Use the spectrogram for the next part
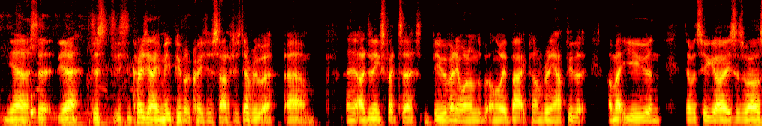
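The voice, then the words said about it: Noticeable accent. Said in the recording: “you opened your mouth and I heard an accent.”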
